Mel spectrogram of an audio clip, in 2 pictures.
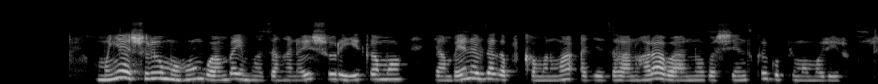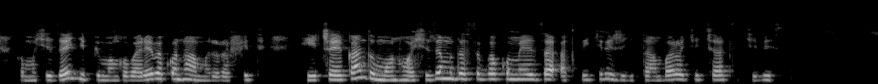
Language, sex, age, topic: Kinyarwanda, female, 18-24, education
